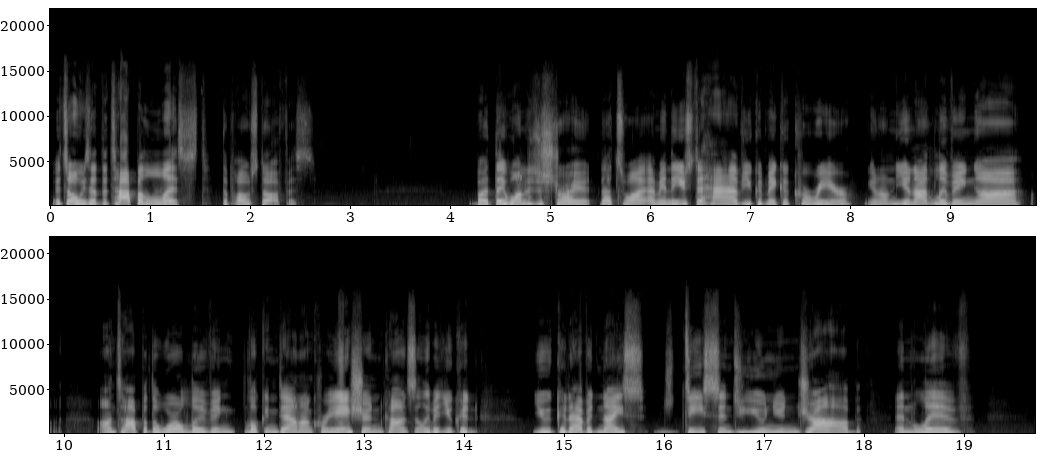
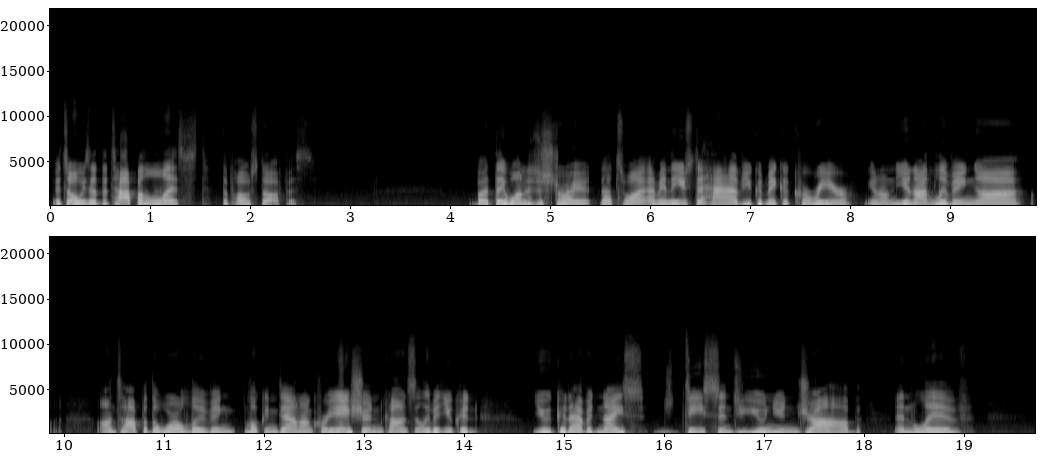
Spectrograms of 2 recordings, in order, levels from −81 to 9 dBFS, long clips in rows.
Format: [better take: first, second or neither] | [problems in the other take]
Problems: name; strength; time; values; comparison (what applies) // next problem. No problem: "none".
first | muffled; slightly; fading above 3 kHz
